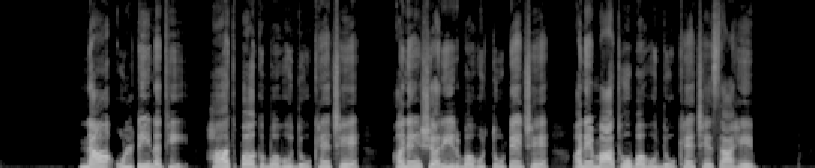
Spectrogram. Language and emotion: Gujarati, neutral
